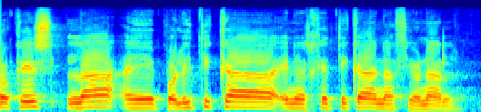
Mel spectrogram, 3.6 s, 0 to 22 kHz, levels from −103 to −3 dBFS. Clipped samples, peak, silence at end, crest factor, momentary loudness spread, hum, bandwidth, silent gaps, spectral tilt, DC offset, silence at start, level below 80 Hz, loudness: under 0.1%; -12 dBFS; 0.15 s; 12 dB; 5 LU; none; 16 kHz; none; -4.5 dB/octave; under 0.1%; 0 s; -68 dBFS; -25 LUFS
